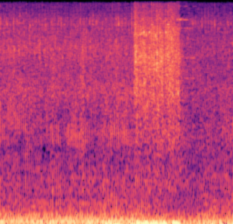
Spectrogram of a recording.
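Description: In the video game War Thunder, a propeller plane flies with a steady, dense engine drone and rushing air. It swells briefly louder midway, with no talking.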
